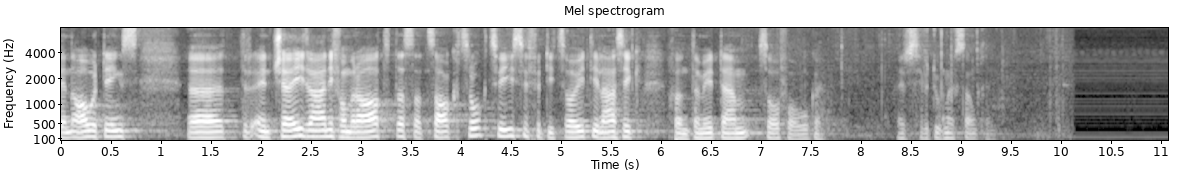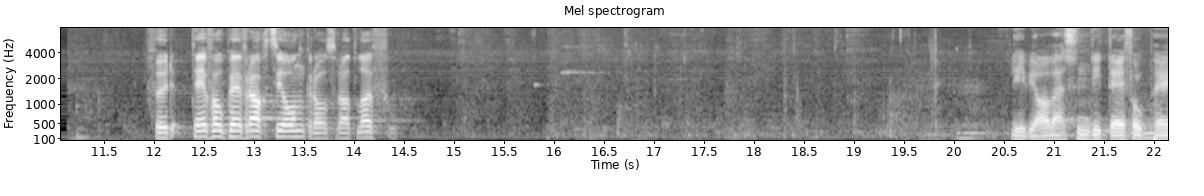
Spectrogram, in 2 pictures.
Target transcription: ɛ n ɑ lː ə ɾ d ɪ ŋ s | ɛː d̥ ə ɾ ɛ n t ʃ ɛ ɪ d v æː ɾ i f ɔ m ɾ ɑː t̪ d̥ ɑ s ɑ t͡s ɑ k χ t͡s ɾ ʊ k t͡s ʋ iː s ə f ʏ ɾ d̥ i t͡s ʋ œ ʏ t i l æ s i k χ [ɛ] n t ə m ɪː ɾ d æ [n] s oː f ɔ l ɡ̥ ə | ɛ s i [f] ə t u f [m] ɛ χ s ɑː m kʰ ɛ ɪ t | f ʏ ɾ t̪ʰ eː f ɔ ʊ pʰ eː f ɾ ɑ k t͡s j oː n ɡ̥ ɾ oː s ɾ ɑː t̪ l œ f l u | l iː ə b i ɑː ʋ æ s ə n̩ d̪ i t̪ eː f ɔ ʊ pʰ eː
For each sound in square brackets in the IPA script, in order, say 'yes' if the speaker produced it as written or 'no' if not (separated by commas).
no, no, yes, yes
